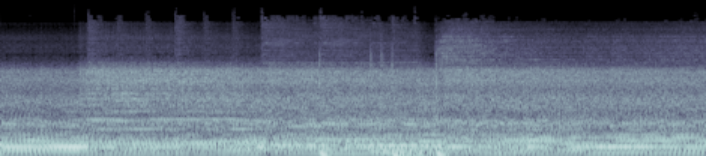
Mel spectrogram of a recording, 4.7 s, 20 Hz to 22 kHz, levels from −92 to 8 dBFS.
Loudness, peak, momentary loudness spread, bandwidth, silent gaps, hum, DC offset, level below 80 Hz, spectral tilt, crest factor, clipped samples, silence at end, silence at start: -14 LUFS; 0 dBFS; 3 LU; 13.5 kHz; none; none; under 0.1%; -26 dBFS; -6 dB/octave; 12 dB; under 0.1%; 0 s; 0 s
